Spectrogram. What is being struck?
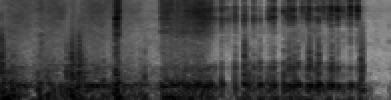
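Metal mesh microphone grille.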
